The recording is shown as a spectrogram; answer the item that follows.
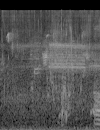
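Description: Faint water sloshing and splashing as a hooked channel catfish is played at the surface, over a steady low rumble of wind. A person's voice starts near the end.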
